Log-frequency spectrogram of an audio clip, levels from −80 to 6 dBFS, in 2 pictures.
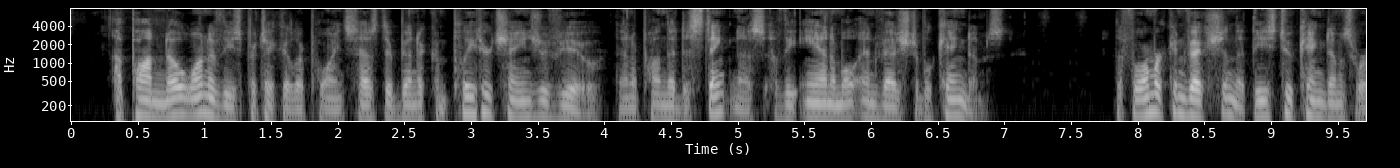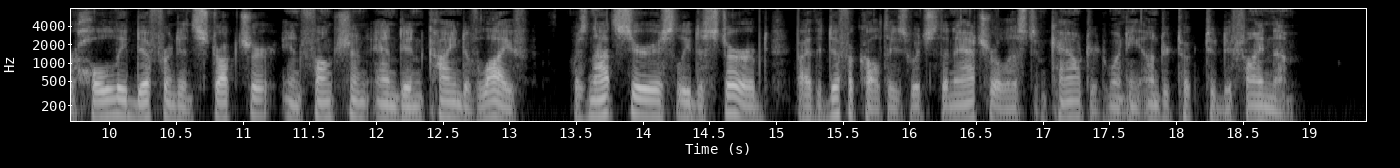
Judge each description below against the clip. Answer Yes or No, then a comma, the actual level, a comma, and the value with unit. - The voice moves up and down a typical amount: Yes, average, 3.4 semitones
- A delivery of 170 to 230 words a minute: Yes, average, 190 wpm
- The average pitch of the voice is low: Yes, low, 110 Hz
